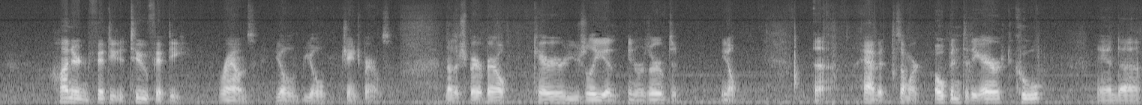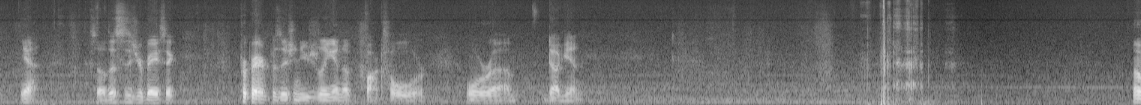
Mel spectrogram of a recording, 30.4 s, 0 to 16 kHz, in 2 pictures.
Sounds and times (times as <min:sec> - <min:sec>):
Speech: 0:00.7 - 0:05.3, 0:05.9 - 0:09.9, 0:10.8 - 0:14.0, 0:14.6 - 0:15.8, 0:16.4 - 0:17.6, 0:18.4 - 0:23.0.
